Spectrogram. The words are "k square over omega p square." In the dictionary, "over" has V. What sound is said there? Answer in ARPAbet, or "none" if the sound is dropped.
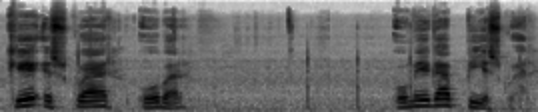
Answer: B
